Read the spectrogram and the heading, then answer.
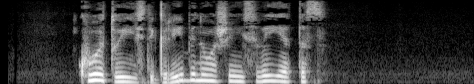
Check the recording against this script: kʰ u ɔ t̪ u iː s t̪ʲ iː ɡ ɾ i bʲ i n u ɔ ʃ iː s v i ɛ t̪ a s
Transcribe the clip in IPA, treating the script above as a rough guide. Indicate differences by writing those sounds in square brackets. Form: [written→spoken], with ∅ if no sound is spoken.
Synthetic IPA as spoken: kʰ u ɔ t̪ u iː s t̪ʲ [iː→i] ɡ ɾ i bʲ i n u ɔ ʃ iː s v i ɛ t̪ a s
